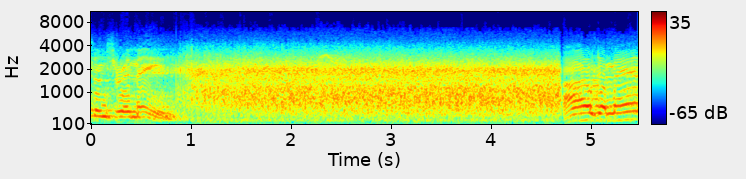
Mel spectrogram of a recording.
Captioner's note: applause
